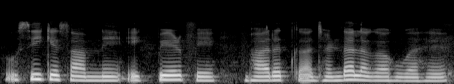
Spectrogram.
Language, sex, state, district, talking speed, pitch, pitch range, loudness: Hindi, female, Jharkhand, Palamu, 160 wpm, 185 Hz, 180-210 Hz, -14 LUFS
